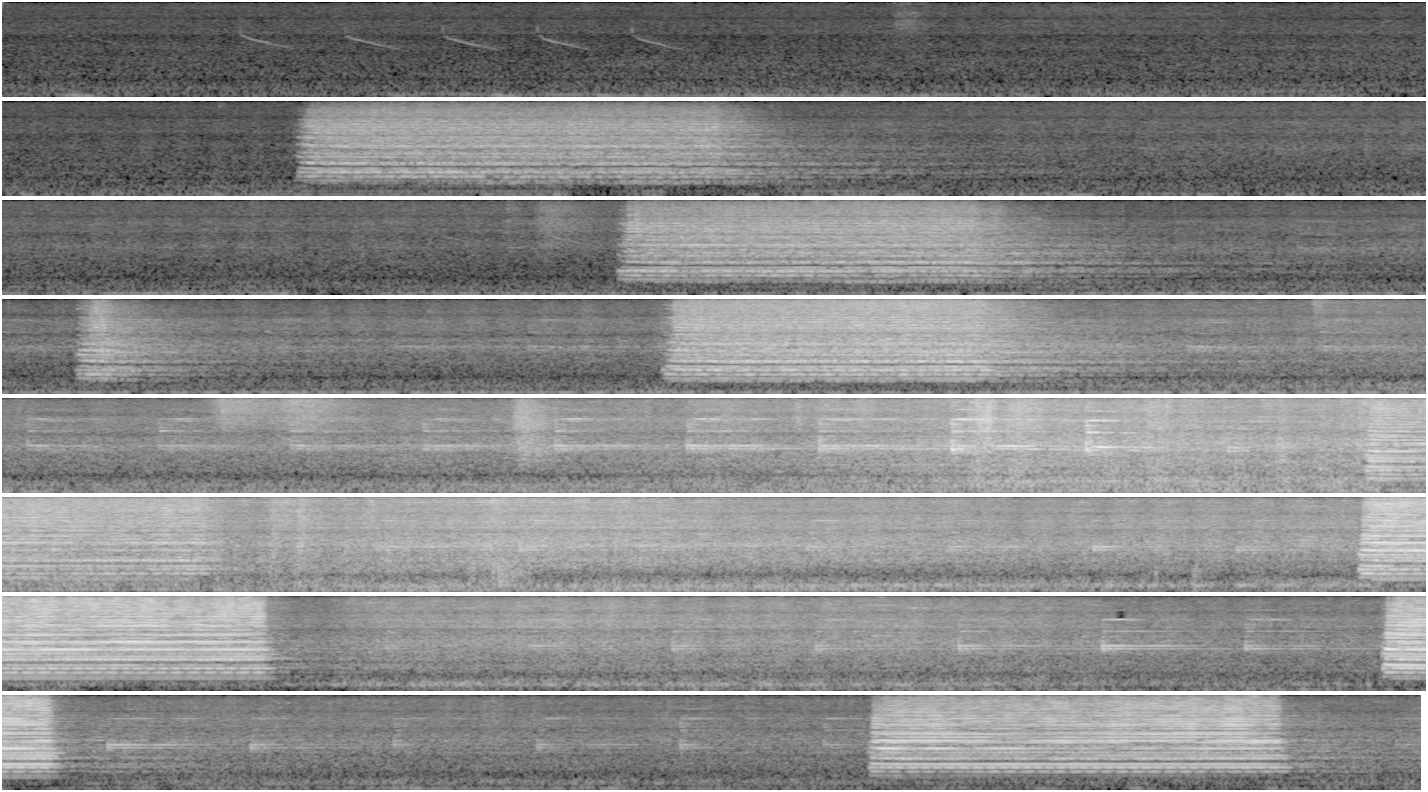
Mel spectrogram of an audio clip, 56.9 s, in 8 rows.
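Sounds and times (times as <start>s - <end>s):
locomotive engine rumble: 0.0s - 56.9s
train air horn blasts: 8.6s - 12.0s, 16.9s - 20.2s, 21.7s - 22.7s, 24.6s - 27.3s, 35.2s - 36.8s, 42.4s - 44.4s, 49.6s - 50.7s, 54.2s - 56.7s
wheels clattering over rails: 27.5s - 42.5s.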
